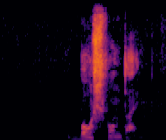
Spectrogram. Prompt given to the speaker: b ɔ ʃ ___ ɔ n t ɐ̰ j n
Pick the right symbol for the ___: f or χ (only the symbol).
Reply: f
